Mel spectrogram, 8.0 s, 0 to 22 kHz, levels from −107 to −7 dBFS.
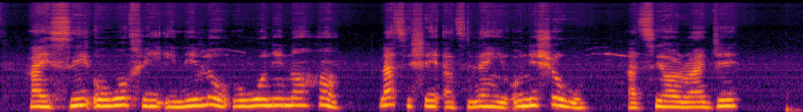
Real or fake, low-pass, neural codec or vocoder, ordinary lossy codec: fake; 19.8 kHz; vocoder, 48 kHz, 128 mel bands, Vocos; none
